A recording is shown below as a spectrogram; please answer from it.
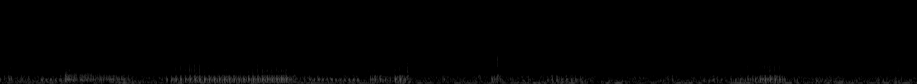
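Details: White cat asleep, producing strange sleep-talk or snoring sounds: soft, low, rattling pulsed bursts recurring every couple of seconds in a quiet room.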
